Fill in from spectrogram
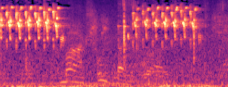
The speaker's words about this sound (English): It's a small bird, only about the size of a chickadee. Oh, hear that bird. I've never seen a marsh wren, but I can hear it. Chip, chip, chip, chip, chip, chip. Chip, chip, chip, chip, chip.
